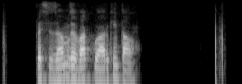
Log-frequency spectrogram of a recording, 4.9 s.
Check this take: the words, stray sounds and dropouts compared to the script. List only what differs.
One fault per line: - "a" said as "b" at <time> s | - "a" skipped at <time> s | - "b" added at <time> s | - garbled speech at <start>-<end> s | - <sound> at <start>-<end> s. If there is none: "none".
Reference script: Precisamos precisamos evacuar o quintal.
- "precisamos" skipped at 1.4 s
